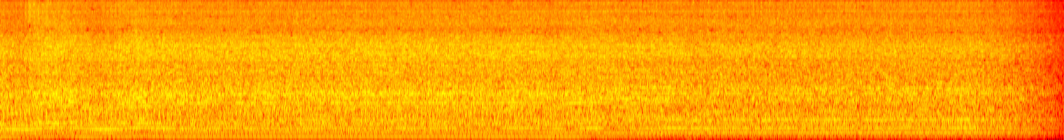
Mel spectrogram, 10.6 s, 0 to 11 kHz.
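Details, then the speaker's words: Exmark ECXKA21 push mower, Kawasaki single-cylinder engine, after carburetor cleaning with new gaskets including the valve cover gasket: steady even run with no surging or stalling; normal running. "right so here's my got it running the card rebuilt or cleaned I should say no gaskets uh everywhere"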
